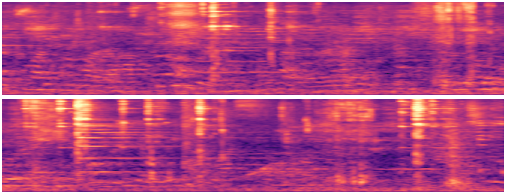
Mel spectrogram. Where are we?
in a restaurant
